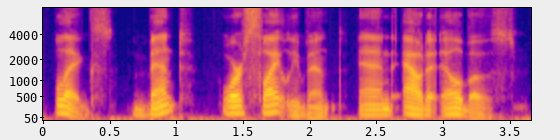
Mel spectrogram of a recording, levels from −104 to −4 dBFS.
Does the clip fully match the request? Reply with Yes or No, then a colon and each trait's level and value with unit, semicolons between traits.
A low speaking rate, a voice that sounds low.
Yes: slow, 130 wpm; low, 105 Hz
